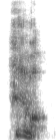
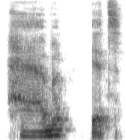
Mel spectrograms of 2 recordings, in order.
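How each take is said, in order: First: Said in the usual way. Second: "hab-it" in two slow, separate beats; broken by syllable. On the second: Shown as a demonstration. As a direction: split "hab-it" with a clear pause between halves. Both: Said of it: "break them by syllable".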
